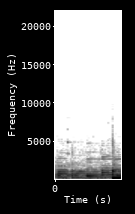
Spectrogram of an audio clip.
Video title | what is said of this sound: Tony's Banjo | the tap tone was pretty solid at that point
